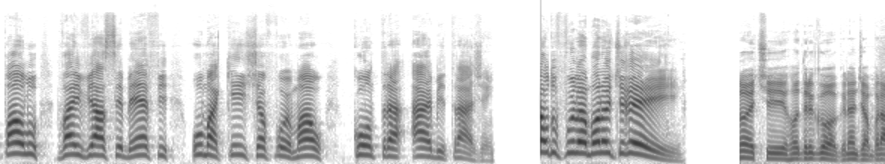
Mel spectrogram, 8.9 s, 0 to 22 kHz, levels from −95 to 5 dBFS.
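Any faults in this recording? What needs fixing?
Speech resumes abruptly at 5.26 s, just after "formal contra a arbitragem", and again at 7.25 s, its opening sounds missing both times. This is a clipped start after a pause: the output device sleeps through the 0.38 s and 0.47 s gaps and needs about 144 ms and 149 ms to wake. Keeping the output stream active through silence, or pre-rolling it before playback resumes, would prevent this.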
